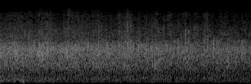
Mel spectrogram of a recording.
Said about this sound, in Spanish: Vamos a dar un aplauso al Señor porque tenemos un premio.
